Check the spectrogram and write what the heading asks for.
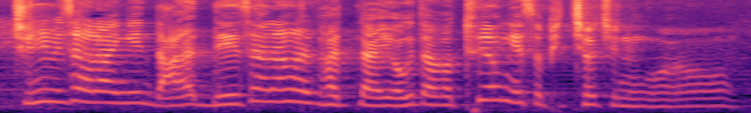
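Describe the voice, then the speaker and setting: A woman's voice: fairly high pitch, expressive, fast talker, a bit bright, soft background music. A woman pastor preaching a Sunday sermon, impassioned and exhorting her congregation with emphatic repetition.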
